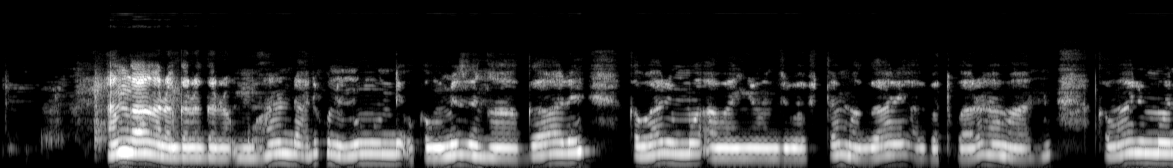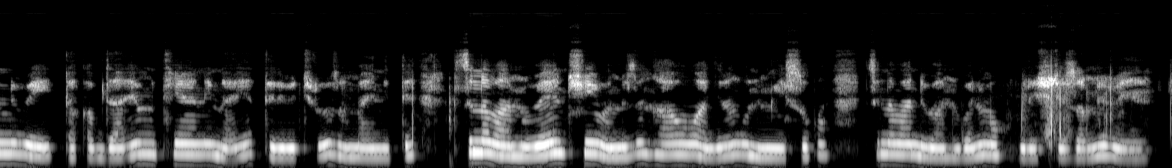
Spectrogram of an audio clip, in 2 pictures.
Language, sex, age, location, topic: Kinyarwanda, female, 18-24, Gakenke, government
